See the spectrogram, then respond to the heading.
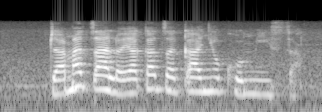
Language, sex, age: Tsonga, female, 20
